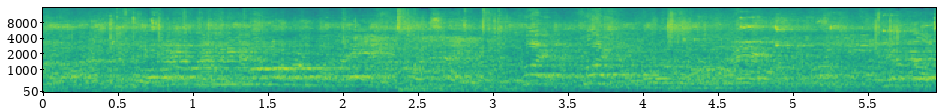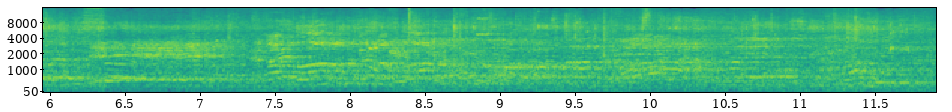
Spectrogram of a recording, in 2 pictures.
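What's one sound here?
A crowd of young spectators chants and cheers.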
